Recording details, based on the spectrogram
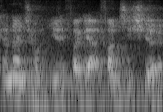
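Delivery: ordinary talk, nothing marked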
